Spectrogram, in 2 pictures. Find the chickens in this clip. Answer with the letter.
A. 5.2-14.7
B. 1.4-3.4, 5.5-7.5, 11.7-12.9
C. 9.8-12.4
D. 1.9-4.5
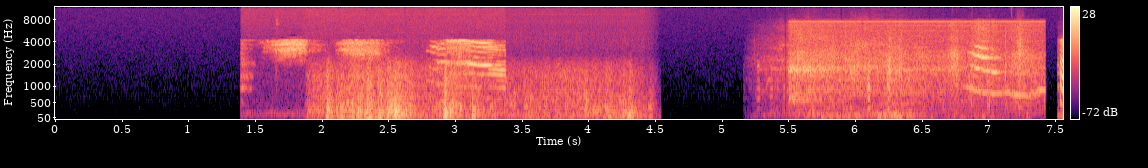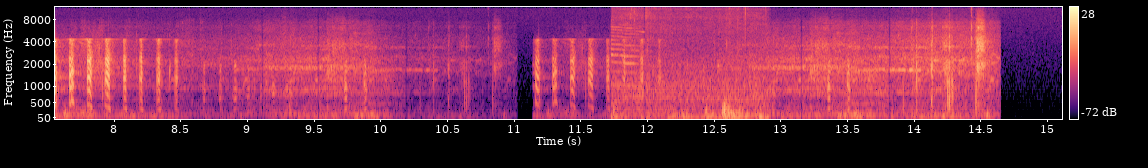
A.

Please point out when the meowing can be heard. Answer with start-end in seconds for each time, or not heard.
1.4-3.4, 5.5-7.5, 11.7-12.9.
